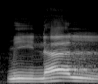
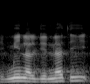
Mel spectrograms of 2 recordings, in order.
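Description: First: The vowel after the n is fully open. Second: The vowel after the n is cut short. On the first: The speaker calls it right. "أستكمل الفتح بإنزال الفكل أسفل" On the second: The speaker calls it wrong. "زي الذي اختلسنا فتحة النون"

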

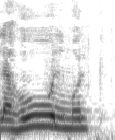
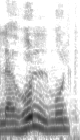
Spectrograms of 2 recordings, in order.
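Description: First: The vowel after the h is lengthened. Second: The vowel after the h is short. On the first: The speaker calls it wrong. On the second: The speaker calls it right.

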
